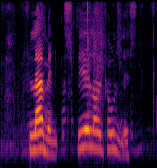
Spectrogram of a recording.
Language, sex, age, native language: Icelandic, male, 11, Icelandic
